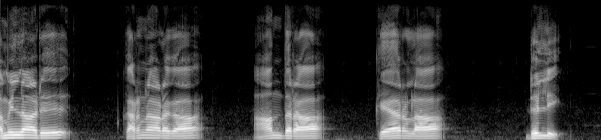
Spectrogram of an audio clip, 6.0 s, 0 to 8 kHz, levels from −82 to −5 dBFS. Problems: constant background noise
